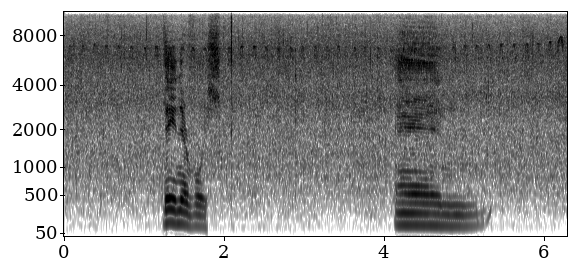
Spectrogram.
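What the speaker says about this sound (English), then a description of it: "I hope the mic is picking up the nice calming water" A flowing stream makes steady, calming noise throughout, with a person speaking briefly over it twice.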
